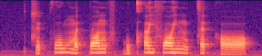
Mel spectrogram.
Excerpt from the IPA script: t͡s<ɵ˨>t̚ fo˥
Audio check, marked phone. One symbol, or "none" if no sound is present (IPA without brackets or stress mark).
ɵ˨˥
